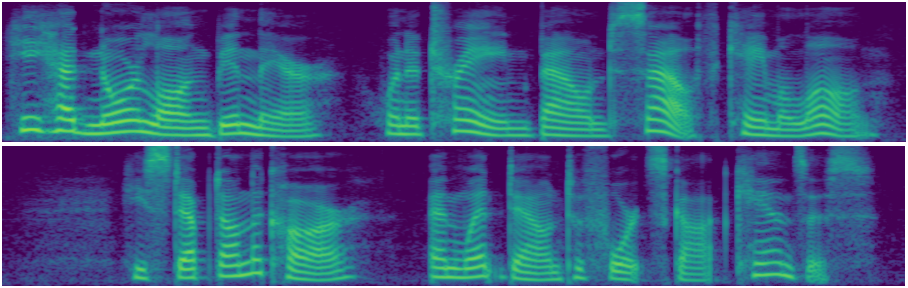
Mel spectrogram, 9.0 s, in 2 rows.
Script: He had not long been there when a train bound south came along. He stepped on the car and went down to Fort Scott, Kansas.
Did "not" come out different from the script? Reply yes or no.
yes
